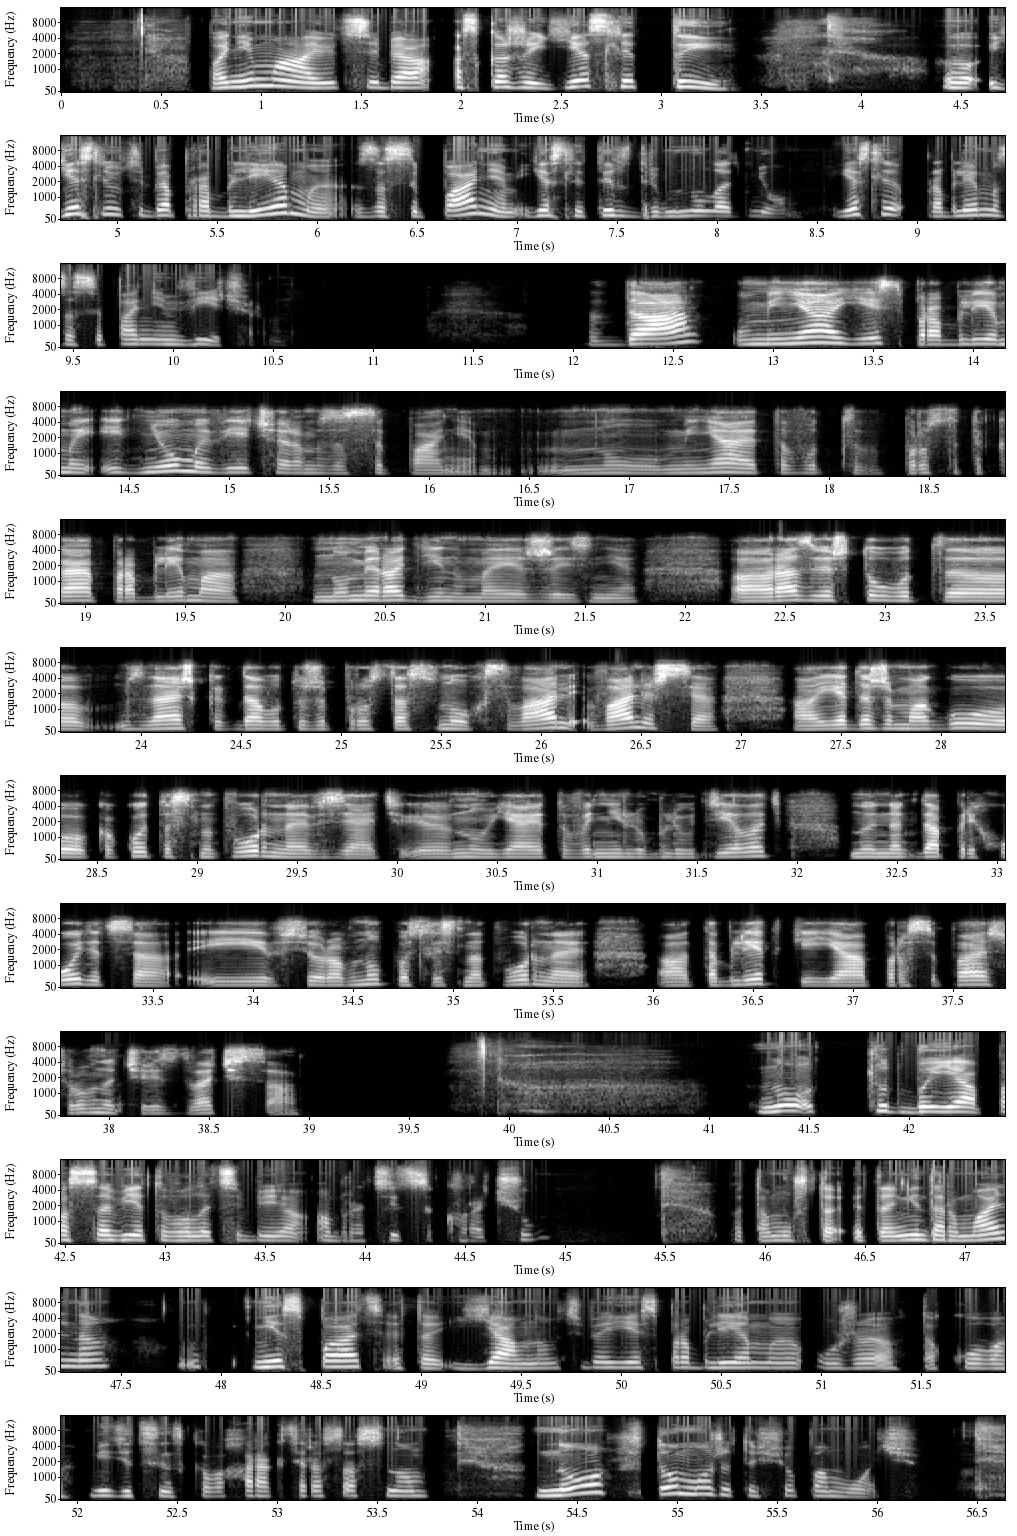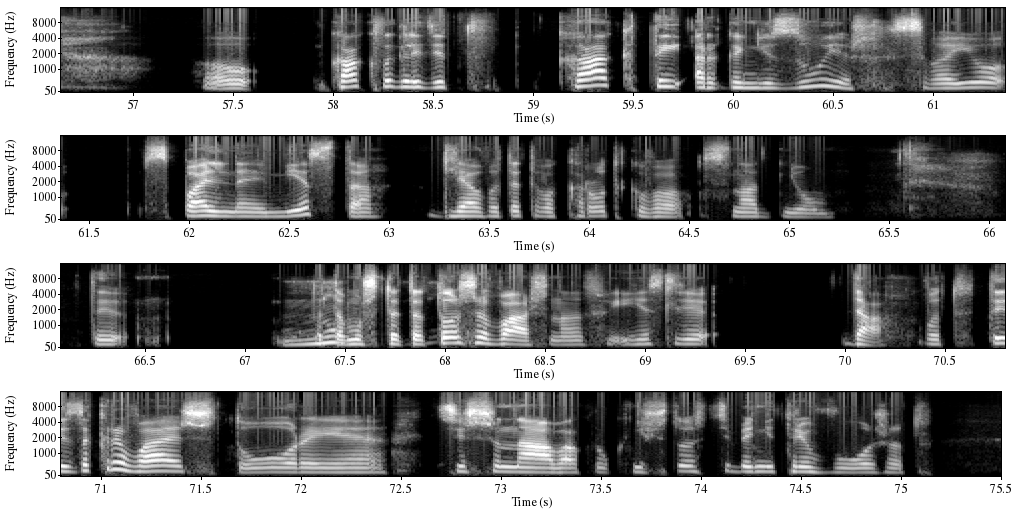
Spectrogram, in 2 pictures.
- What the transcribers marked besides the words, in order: distorted speech; other background noise; tapping; other noise
- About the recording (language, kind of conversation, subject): Russian, advice, Как и когда лучше вздремнуть днём, чтобы повысить продуктивность?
